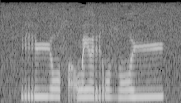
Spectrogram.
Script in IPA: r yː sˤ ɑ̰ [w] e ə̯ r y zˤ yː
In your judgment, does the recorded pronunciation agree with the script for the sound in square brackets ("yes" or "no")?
yes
